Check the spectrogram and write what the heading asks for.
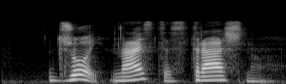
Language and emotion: Russian, neutral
